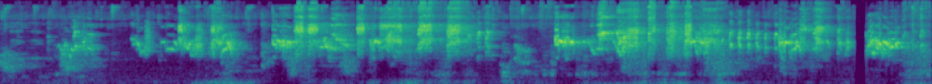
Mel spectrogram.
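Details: Pet budgies with lovebirds give bursts of squawky, high chirps and warbled twitters. The bursts swell and fade in waves, with a short silent gap near the end.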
